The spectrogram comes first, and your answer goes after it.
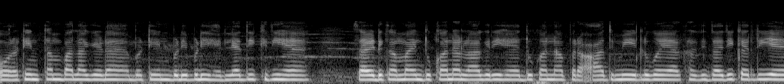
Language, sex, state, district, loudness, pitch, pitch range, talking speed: Marwari, female, Rajasthan, Nagaur, -14 LUFS, 220 Hz, 215-225 Hz, 205 wpm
